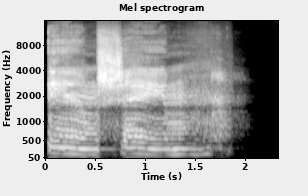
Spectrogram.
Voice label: male d# 130, short hooks, Dance Voice

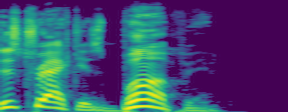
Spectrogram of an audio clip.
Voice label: BOAST MF; Vocal Planet; R&B Dance

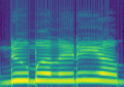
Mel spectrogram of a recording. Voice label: "new millen", HipHop Vox

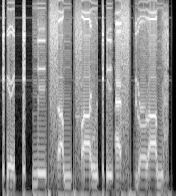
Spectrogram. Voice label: Robot Funky Ass Drums, robot vox; X-Static Goldmine

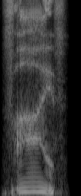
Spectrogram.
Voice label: COUNT, Vocal Planet, R&B & Dance, COUNTING; ILIO

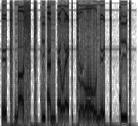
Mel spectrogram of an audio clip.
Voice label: Robot Electronic Beat, robot vox; X-Static Goldmine

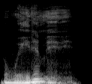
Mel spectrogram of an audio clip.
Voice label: E SPEECH, Vocal Planet R&B Dance

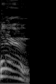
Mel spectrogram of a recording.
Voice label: "Four", Yamaha DD-7

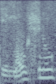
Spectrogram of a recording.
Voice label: VOX EMOTIONAL; NES DPCM; MIDINES

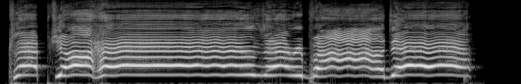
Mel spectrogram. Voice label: "Clap Your Hands Everybody", vocal phrases; Ultimate Vocals

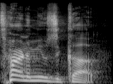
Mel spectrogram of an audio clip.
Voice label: Vocals

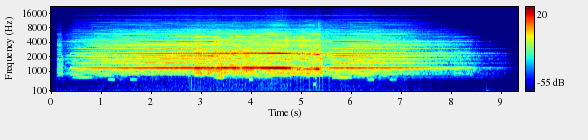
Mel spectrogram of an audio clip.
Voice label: Vocal Transformation; Bizarre Planet

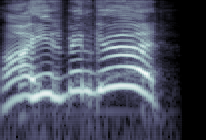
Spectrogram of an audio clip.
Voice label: PREACHIN, Gospel, PREACHER

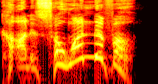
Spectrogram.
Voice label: PREACHIN, Gospel PREACHER

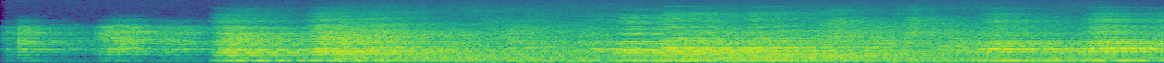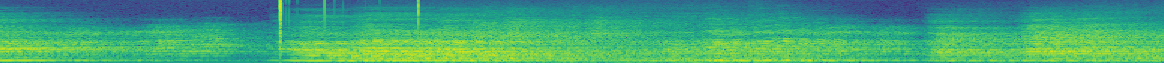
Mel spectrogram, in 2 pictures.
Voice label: NUTTER, WEIRD VOICES; Zero G; Malice In Wonderland

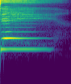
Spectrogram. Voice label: "Long Day", Vocal Samples, Words

